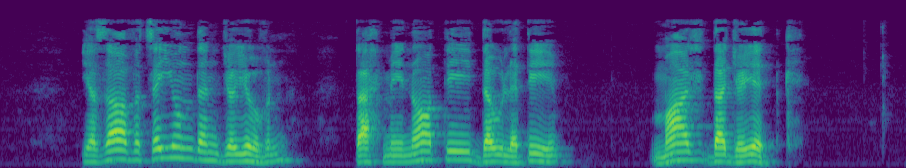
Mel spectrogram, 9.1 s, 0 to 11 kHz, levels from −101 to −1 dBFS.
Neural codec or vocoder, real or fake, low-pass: none; real; 7.2 kHz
